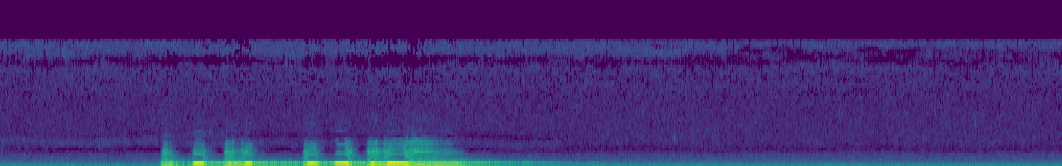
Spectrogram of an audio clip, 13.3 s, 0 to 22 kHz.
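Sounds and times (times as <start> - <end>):
barred owl hooting in a night forest: 2.0 - 7.0.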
